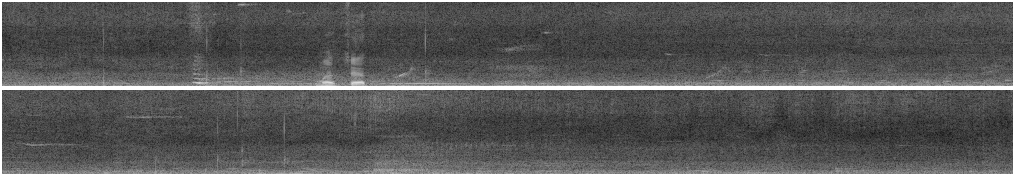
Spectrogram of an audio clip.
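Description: Motorbike engines idle and putter nearby.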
